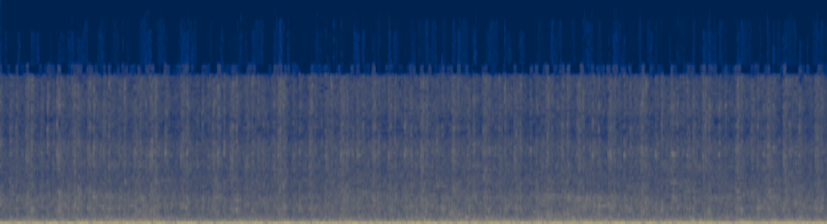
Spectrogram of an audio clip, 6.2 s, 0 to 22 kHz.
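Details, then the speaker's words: C3 Corvette with LS swap and newly built stainless side-pipe headers, first run: deep, even V8 burble holding a steady idle with no misses, knocks or exhaust ticks; runs healthy. "So finally, it's time to get it fired up. Listen to it and hear this thing really sounds sweet."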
